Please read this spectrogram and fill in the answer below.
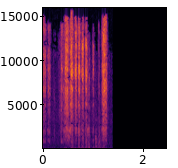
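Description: Scratchy pen-on-paper writing sound effect made of quick, rapid strokes. It ends about one and a half seconds in.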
